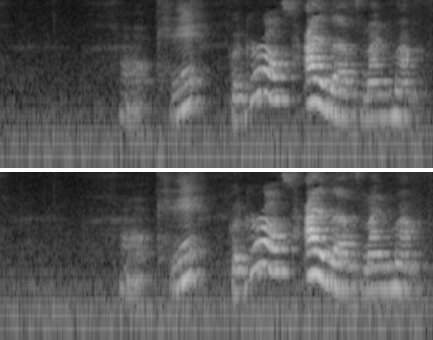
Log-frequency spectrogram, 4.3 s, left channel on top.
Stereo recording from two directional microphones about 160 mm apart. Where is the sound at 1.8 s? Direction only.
Centre (ahead or behind).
